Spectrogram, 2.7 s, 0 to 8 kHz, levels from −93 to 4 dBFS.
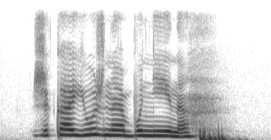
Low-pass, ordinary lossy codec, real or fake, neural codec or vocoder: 7.2 kHz; none; real; none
